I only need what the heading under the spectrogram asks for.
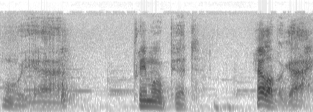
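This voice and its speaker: A man's voice: low-pitched, big pitch swings, measured pace, soft background music. An actor playing a sardonic, slangy, needling tough man in a film, with a wisecracking manner.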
